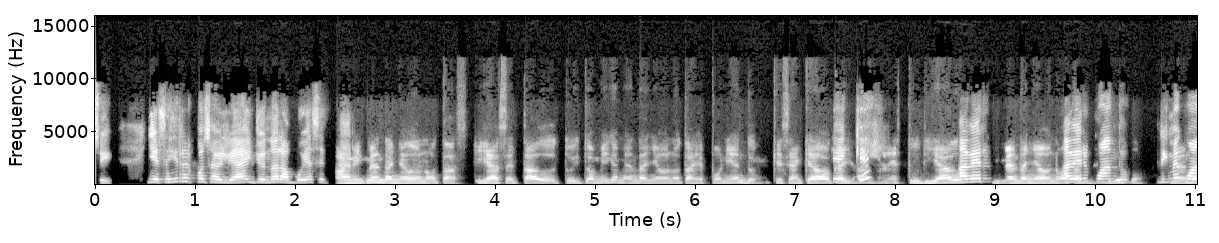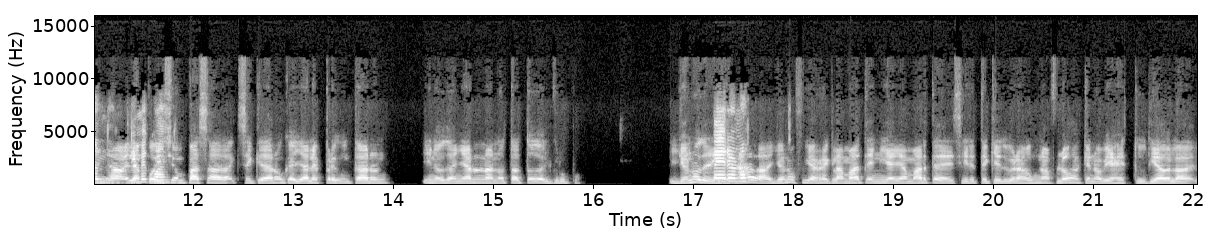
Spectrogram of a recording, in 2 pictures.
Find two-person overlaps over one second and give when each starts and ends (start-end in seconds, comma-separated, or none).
9.6-11.8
